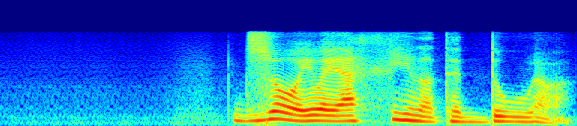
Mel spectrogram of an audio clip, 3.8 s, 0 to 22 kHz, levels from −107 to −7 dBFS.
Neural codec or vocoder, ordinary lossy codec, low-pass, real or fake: codec, 16 kHz, 0.5 kbps, FunCodec, trained on Chinese and English, 25 frames a second; none; none; fake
